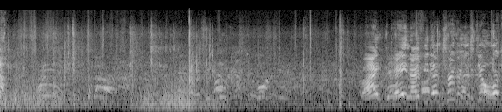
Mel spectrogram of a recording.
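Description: Men call out and shout across an open field outdoors.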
